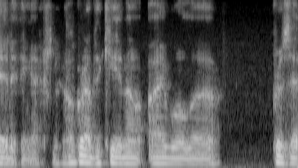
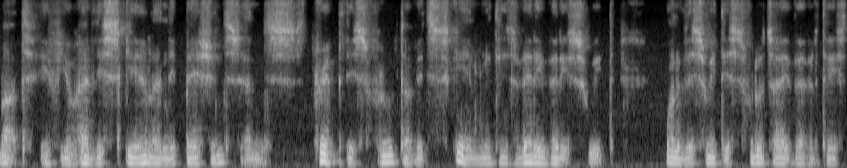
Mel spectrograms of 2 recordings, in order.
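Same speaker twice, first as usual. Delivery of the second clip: softly spoken, hushed, private-sounding voice. A player's character hangs back and speaks privately to a companion, low hushed voice. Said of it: "in a low voice, in a hushed voice".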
